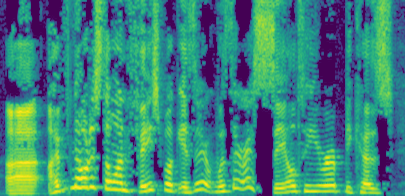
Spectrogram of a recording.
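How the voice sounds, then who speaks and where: A Canadian man co-hosts a podcast from home in front of a computer, chatting casually and joking with lots of fillers and restarts. His voice sits high with wildly swooping pitch, a little fast, pushed and bright.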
